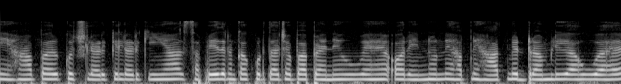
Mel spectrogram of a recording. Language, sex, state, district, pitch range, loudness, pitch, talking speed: Hindi, female, Chhattisgarh, Kabirdham, 230-240 Hz, -15 LUFS, 235 Hz, 210 wpm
